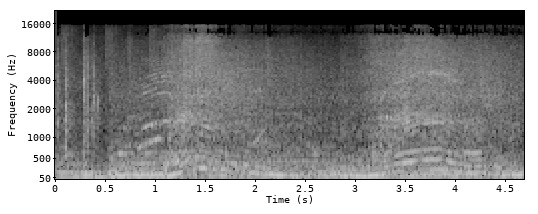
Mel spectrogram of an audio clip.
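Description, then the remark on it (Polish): Racing motorcycle engines scream around the Tor Poznań asphalt track during the Polish motorcycle road racing championship, their pitch climbing and dropping repeatedly as bikes rev, shift and pass by. The roar is loud and continuous throughout. “Skoro żużel, skoro o motocyklach, to teraz tor żużlowy zmienimy na tor asfaltowy i przeniesiemy się na tor Poznań, gdzie przez ten weekend rozgrywane były wyścigowe motocyklowe Mistrzostwa Polski.”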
